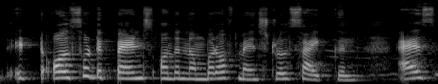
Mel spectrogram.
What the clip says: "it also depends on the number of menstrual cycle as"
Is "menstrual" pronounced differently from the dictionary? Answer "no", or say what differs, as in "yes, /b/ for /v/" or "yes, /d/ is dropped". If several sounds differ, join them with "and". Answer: no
